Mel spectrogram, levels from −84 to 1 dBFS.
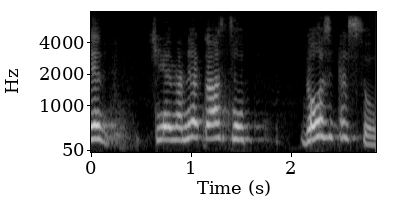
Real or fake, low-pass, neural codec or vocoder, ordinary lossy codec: fake; 7.2 kHz; codec, 24 kHz, 1.5 kbps, HILCodec; none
